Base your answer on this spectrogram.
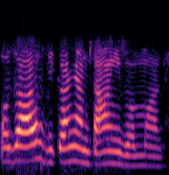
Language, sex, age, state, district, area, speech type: Manipuri, female, 18-30, Manipur, Senapati, urban, conversation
